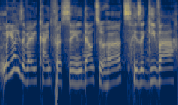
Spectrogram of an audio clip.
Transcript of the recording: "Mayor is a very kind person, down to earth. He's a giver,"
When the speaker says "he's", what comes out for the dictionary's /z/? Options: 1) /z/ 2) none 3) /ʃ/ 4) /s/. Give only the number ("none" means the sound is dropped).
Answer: 1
